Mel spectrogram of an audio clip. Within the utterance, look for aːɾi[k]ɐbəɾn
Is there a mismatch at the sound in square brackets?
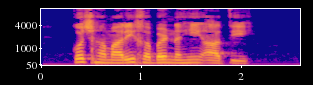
yes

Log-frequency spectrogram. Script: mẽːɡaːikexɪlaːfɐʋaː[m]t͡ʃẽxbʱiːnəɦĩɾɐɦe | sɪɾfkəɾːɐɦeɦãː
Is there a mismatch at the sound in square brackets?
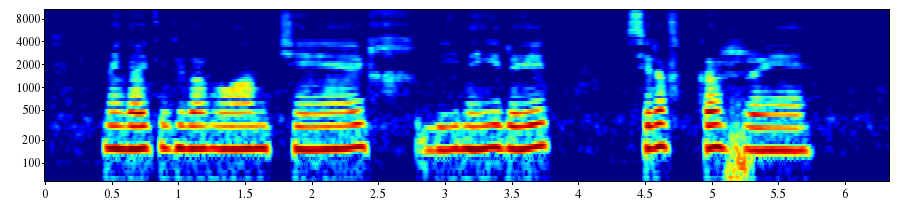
no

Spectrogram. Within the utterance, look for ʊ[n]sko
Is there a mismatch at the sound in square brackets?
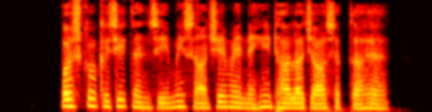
yes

